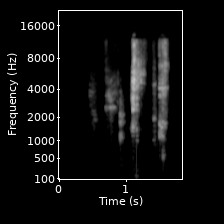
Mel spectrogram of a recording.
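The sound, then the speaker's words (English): Crisp crinkling and rustling of a paper page being turned right beside a microphone: a quick series of short, bright, papery bursts, fairly quiet, with no voices. “I'm going to physically turn a page by a microphone.”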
